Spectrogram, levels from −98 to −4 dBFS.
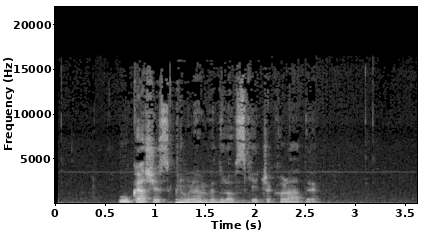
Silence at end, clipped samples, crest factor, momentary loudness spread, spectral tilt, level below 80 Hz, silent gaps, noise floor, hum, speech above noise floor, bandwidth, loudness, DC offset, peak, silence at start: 1 s; under 0.1%; 18 dB; 11 LU; -4 dB/octave; -28 dBFS; none; -60 dBFS; none; 36 dB; 15.5 kHz; -28 LUFS; under 0.1%; -8 dBFS; 0.65 s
